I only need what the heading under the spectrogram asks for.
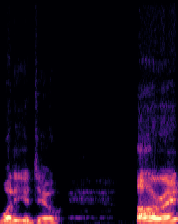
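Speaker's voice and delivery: yawning while speaking. Speaker talking to you guys, yawning while speaking. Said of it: "I've got to stop yawning at you guys".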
